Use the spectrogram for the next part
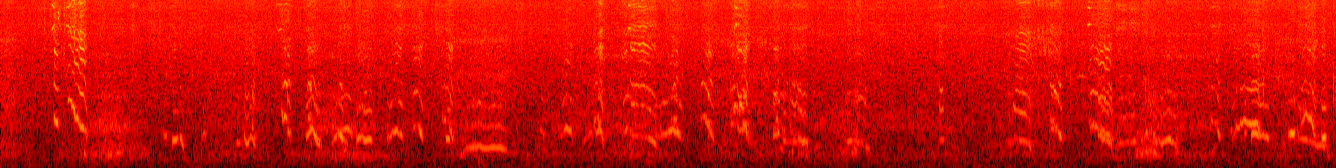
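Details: Litter of Springer Spaniel puppies, four and a half weeks old, out in the open for the first time; steady overlapping high whimpers and squeaky yips from several pups throughout.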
